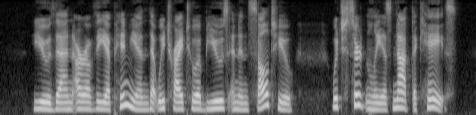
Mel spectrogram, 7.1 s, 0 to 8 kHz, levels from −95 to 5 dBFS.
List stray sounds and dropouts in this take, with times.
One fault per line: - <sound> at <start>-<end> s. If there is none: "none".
none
